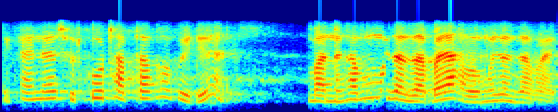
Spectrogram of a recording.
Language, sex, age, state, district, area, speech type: Bodo, female, 60+, Assam, Chirang, rural, conversation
